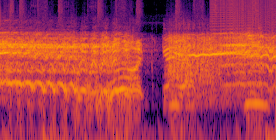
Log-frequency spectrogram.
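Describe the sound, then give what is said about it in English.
A horse neighs loudly: a long, quavering whinny, a brief pause, then a second drawn-out neigh. “Hang on, just let me bring in this actual horse.”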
